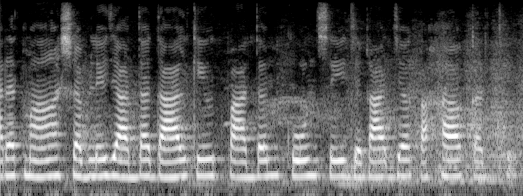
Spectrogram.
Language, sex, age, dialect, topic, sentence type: Chhattisgarhi, female, 18-24, Western/Budati/Khatahi, agriculture, question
